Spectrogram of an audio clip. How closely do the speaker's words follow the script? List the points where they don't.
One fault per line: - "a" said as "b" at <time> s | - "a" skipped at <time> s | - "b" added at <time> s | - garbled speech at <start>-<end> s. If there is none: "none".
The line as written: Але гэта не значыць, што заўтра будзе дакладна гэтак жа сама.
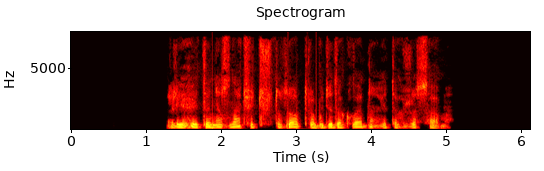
none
